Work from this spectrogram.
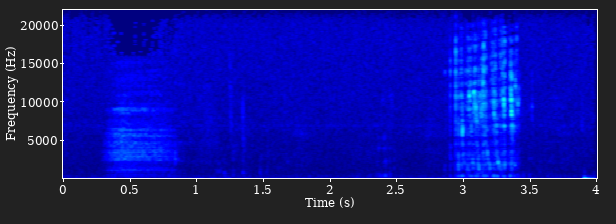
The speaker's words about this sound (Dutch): ik zit aan mijn bier te ruiken, ja. Dat eh, moet ook gebeuren. Kortstondige snuifjes.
